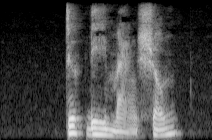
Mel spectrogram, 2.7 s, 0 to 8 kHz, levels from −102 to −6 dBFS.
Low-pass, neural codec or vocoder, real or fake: 7.2 kHz; none; real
